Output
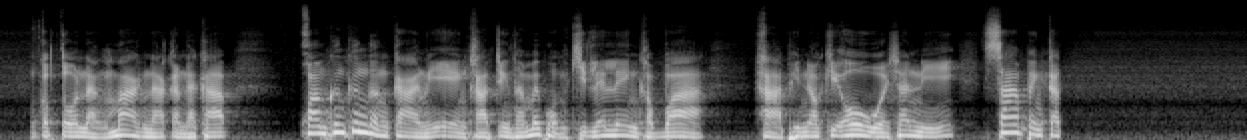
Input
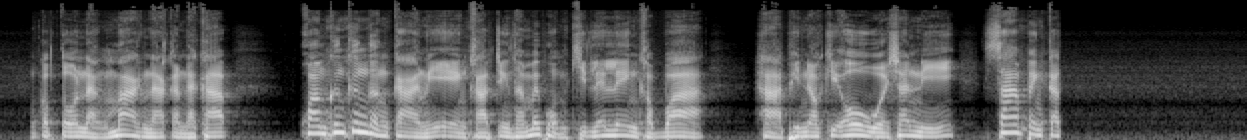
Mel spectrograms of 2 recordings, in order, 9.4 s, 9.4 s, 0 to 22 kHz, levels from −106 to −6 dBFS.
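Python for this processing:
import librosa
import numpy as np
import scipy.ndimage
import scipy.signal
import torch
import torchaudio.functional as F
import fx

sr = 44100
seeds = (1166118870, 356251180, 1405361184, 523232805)

y = fx.env_lowpass_down(x, sr, base_hz=1300.0, full_db=-20.0)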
